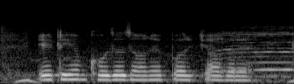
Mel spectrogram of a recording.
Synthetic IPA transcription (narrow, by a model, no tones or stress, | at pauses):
eːʈiɛmkʰoːd͡ʒed͡ʒaːnepɐɾkjaːkɐɾẽː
